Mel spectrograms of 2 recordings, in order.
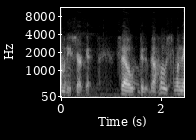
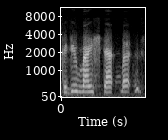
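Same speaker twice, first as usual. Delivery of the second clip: Southern lady; 9 semitones higher than usual. Retold or imitated. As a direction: ask it as a drawling Southern woman. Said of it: "this lady was like".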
